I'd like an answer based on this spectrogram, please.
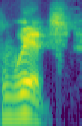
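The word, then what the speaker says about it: Witich: there that it is somebody named witch but it's spelled w-i-t-i-c-h but it was pronounced witch it was not a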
